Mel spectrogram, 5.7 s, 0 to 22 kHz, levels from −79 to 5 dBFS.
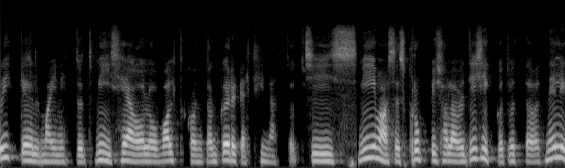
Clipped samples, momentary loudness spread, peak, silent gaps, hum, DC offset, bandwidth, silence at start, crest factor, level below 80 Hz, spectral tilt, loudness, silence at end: under 0.1%; 7 LU; -4 dBFS; none; none; under 0.1%; 12 kHz; 0 s; 16 dB; -60 dBFS; -6 dB/octave; -22 LUFS; 0 s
